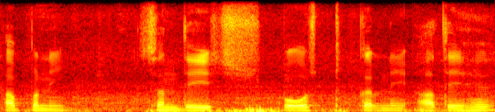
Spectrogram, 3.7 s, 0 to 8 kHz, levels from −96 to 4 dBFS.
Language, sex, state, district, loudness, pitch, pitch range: Hindi, male, Punjab, Kapurthala, -18 LUFS, 125 Hz, 120-130 Hz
